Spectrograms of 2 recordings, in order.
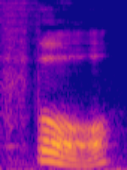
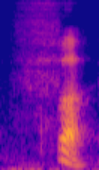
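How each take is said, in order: First: The word is said in its full form. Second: The word is reduced to a weak form. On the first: The speaker calls it wrong. "it's not for" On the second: The speaker calls it right. "It's a weak f"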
